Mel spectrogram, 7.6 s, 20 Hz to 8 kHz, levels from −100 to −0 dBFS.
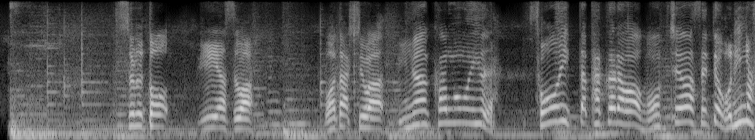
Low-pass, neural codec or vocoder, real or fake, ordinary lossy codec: none; codec, 16 kHz, 2 kbps, X-Codec, HuBERT features, trained on general audio; fake; none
